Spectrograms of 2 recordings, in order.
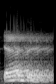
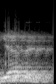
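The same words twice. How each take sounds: The two takes are said the same way.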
